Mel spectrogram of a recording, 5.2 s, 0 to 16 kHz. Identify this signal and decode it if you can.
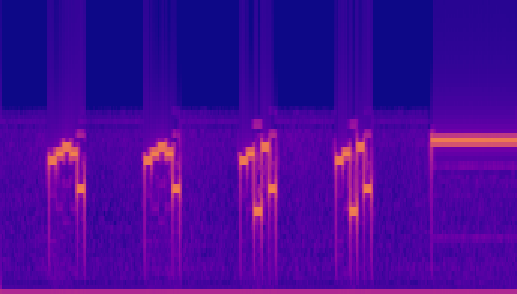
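Five-tone selective call (ZVEI), heard as quick runs of five tones, tones of about 70 ms. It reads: 89094 89094 89104 89104
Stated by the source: ZVEI five-tone selective call received by SDR, from the feuerwehr-orlamuende.org audio archive.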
